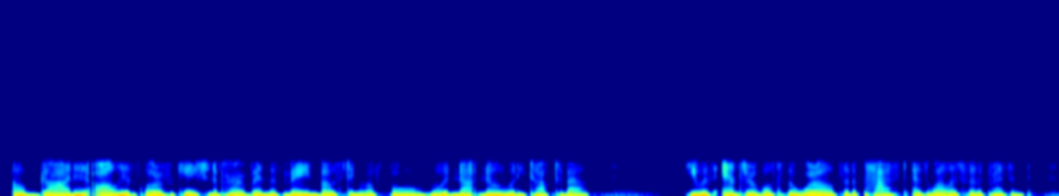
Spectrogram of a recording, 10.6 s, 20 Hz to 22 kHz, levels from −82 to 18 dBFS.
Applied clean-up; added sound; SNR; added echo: none; none; none; none.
